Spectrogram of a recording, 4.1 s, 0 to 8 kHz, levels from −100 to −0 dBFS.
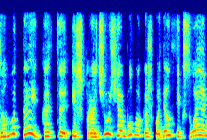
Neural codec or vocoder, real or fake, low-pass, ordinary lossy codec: none; real; 7.2 kHz; MP3, 64 kbps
